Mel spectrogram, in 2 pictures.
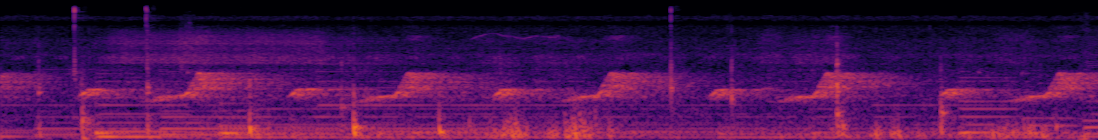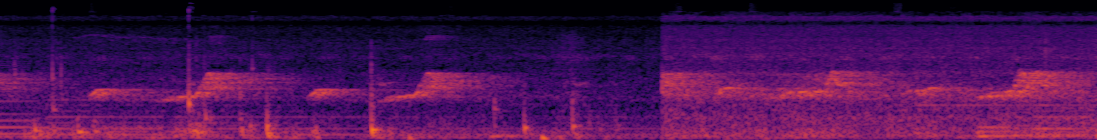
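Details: Eastern whip-poor-will calling at night at Lake Jocassee, South Carolina, where the birds call all night. It chants its loud, whistled three-part phrase, rising at the end, about once a second without pause, over a low steady hum.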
